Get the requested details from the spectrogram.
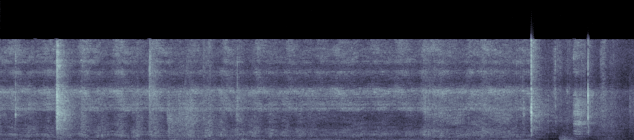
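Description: A small torch hisses steadily.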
